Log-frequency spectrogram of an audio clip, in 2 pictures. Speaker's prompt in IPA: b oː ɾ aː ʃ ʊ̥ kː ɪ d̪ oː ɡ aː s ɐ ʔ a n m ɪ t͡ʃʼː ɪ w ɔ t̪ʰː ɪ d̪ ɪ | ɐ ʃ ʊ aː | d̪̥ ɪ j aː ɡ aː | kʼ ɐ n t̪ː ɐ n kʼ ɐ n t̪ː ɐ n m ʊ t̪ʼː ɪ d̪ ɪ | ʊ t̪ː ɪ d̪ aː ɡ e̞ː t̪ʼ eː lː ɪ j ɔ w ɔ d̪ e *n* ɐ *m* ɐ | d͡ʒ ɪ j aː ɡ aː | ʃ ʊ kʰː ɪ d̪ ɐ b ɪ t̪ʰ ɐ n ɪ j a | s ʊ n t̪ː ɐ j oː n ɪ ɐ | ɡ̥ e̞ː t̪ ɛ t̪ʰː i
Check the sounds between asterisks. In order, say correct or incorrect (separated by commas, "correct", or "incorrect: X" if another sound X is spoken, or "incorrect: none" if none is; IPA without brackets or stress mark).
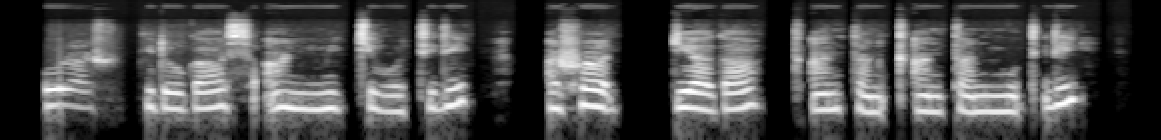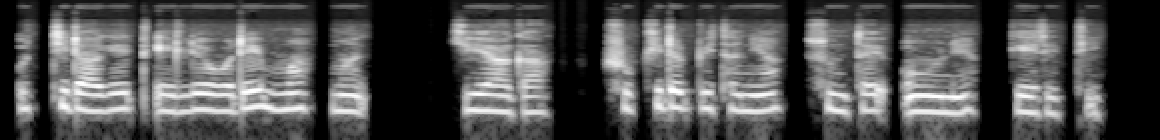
incorrect: m, correct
